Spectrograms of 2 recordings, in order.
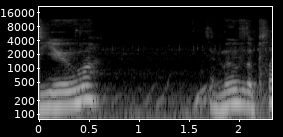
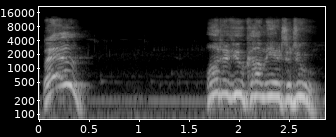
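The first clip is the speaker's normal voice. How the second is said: louder, theatrical eccentric demanding; hammed-up eccentric gentleman, loud and fast at the end; eccentric Tinby; 4 dB louder than usual. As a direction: boom it like a pompous host. Tinby demands why they came.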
